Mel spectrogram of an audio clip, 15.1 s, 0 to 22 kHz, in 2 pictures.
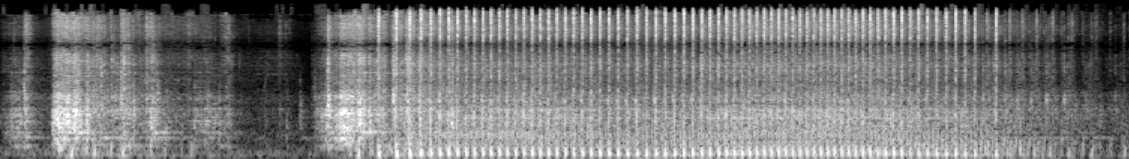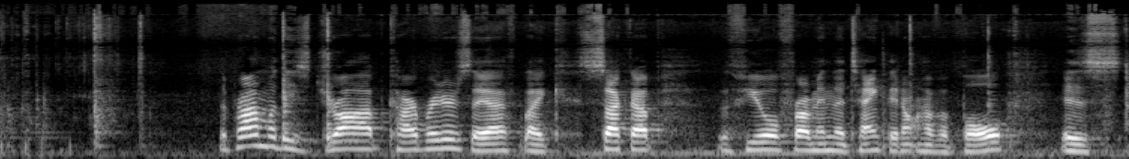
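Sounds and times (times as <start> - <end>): small engine pull-starting and running: 0.0 - 8.0.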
